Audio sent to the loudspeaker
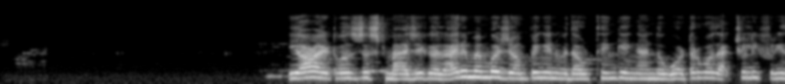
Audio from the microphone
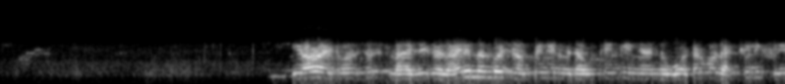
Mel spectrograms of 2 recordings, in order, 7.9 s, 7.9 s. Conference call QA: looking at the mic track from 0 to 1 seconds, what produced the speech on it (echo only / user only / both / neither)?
neither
